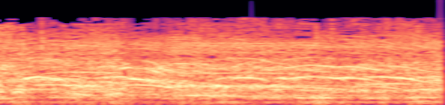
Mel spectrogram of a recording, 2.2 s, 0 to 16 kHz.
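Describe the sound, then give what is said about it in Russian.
Roughly 2000 supporters cheer and applaud outside the Central Election Commission building as the head of state arrives, a loud, continuous crowd roar that stays even from start to finish. “Аплодисментами у здания ЦИКа главу государства встречали около 2000 его сторонников.”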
